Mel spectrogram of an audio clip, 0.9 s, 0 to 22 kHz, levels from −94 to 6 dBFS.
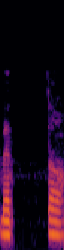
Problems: low volume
